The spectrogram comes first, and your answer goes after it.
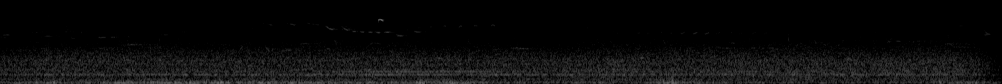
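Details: Bumblebees drawn to pink flowers, a steady low droning hum running throughout with a faint constant tone, soft high bird chirps in the background.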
